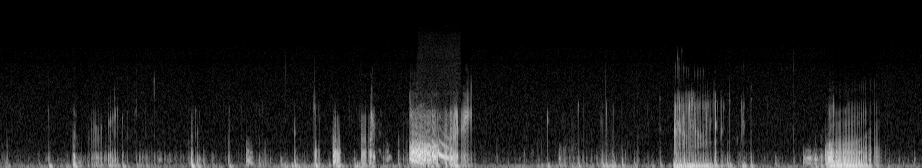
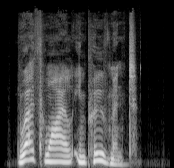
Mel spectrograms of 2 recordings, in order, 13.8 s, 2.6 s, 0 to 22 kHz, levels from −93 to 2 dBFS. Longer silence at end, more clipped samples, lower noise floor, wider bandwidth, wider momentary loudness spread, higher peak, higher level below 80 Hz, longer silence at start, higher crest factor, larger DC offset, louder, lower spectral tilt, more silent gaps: about the same, 0.5 s vs 0.55 s; neither; second, -51 dBFS vs -65 dBFS; second, 2.5 kHz vs 16.5 kHz; first, 26 LU vs 10 LU; second, -4 dBFS vs 0 dBFS; first, -30 dBFS vs -52 dBFS; second, 0.1 s vs 0.25 s; about the same, 20 dB vs 16 dB; neither; second, -21 LUFS vs -15 LUFS; first, -12 dB/octave vs -7 dB/octave; neither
